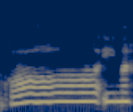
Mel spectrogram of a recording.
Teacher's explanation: ini omong-omong ko-nya itu nggak boleh cuma 2 harokat. Itu paling sedikit 4 harokat. Jadi panjang.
